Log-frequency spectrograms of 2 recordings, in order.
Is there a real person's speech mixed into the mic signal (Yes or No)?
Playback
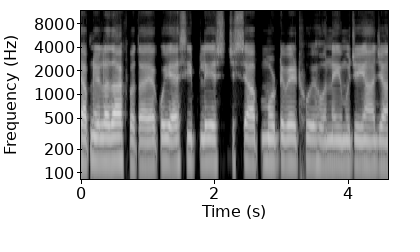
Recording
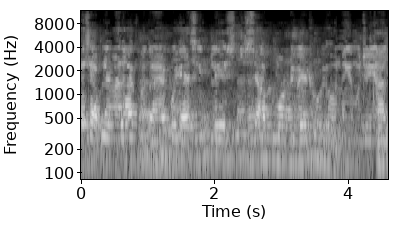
Yes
